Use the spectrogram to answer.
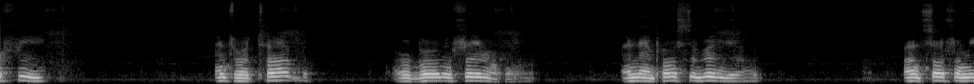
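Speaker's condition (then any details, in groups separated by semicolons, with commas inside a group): Duchenne muscular dystrophy; very limited chewing and swallowing, still eats by mouth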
